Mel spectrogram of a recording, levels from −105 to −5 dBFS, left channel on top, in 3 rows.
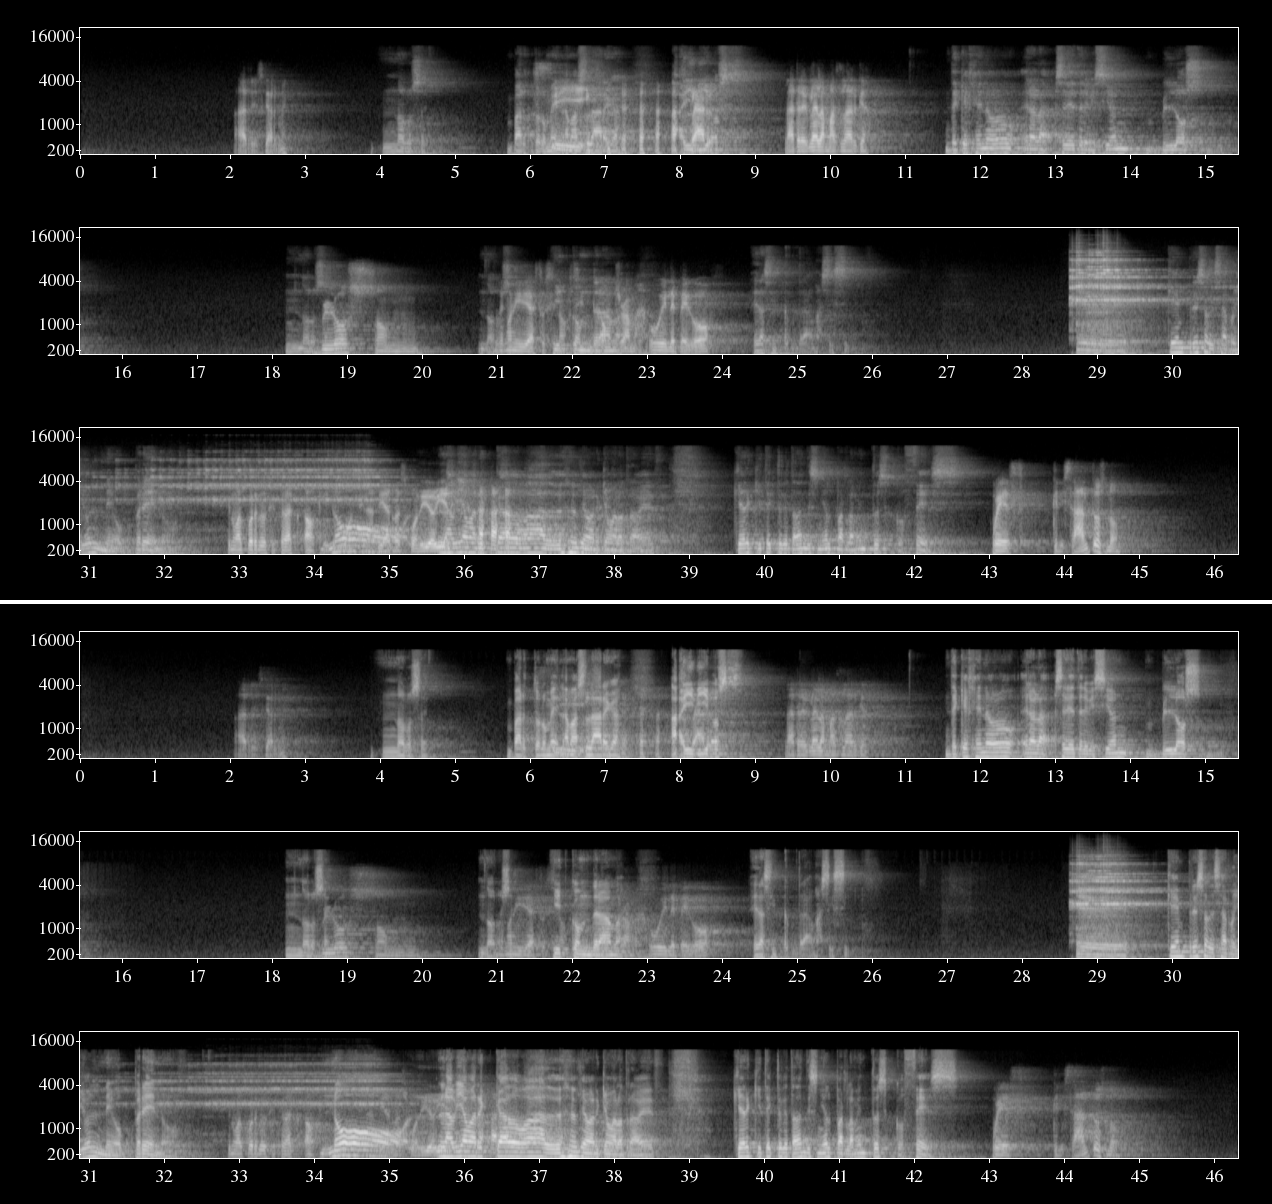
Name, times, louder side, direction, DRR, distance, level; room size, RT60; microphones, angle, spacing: voice 1, 2.1-2.8 6.1-6.9 7.7-8.4 9.4-10.5 18.5-20.0 20.9-21.9 22.4-23.9 32.9-35.9 36.2-36.6 43.0-43.5 43.9-44.8, left 6 dB, 65° left, 10 dB, 0.4 m, -32 dB
voice 2, 4.0-4.6 5.7-7.5 7.9-8.8 11.5-15.2 18.2-18.8 20.8-21.2 21.7-22.7 24.4-24.7 25.0-25.7 28.7-29.4 29.9-32.2 34.1-39.3 39.6-42.6, right 5 dB, 90° right, 11 dB, 0.7 m, -29 dB
Coin (dropping), 28.6-34.8, left 1 dB, 40° left, 3.6 m, -34 dB
18.0 x 8.6 x 8.4 m, 2.1 s
head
